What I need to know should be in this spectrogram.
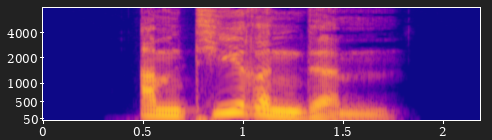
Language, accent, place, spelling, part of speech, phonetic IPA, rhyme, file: German, Germany, Berlin, amtierendem, adjective, [amˈtiːʁəndəm], -iːʁəndəm, De-amtierendem.ogg
- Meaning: strong dative masculine/neuter singular of amtierend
